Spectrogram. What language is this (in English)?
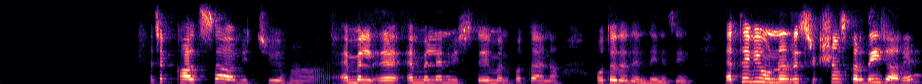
Punjabi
